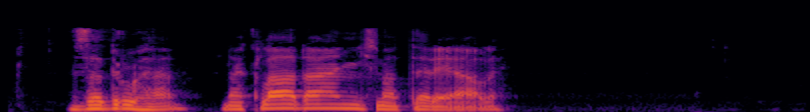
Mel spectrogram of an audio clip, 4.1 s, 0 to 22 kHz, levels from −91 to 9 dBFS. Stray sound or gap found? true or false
false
